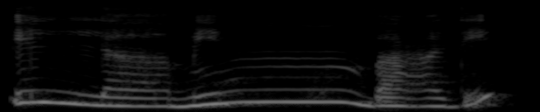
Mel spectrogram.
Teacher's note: जब भी हम देखेंगे कि नून साकिन और तनवीन के बाद बा आ जाता है, तो हम नून साकिन को मीम से बदल कर पढ़ते हैं। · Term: इक़लाब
